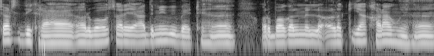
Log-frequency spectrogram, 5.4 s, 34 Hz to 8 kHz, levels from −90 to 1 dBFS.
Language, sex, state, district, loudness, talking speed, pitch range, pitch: Hindi, male, Jharkhand, Garhwa, -17 LUFS, 200 wpm, 125-145 Hz, 135 Hz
